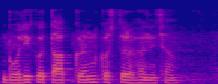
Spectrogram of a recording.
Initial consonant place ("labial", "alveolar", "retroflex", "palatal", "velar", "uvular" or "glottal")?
labial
